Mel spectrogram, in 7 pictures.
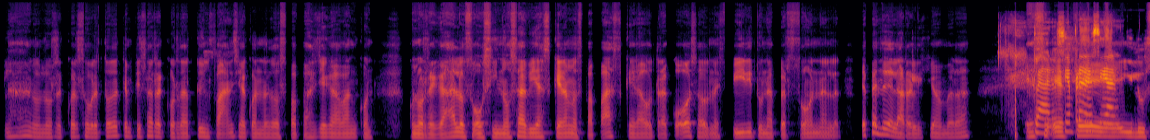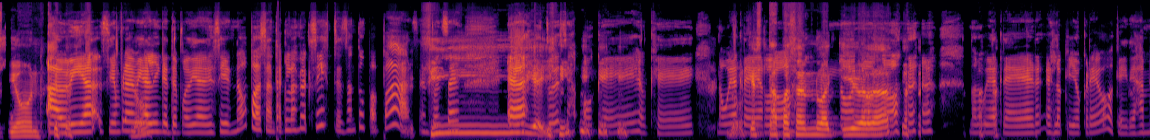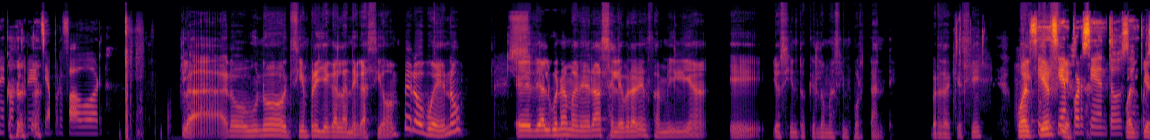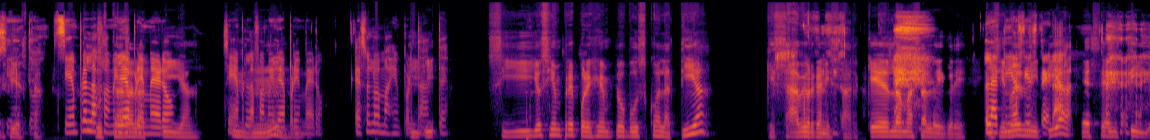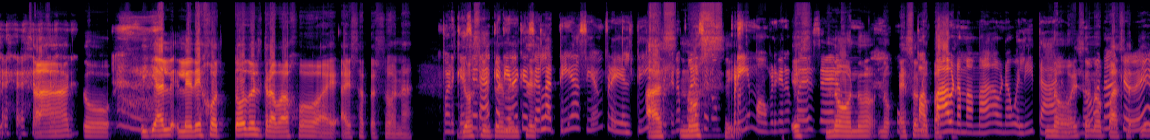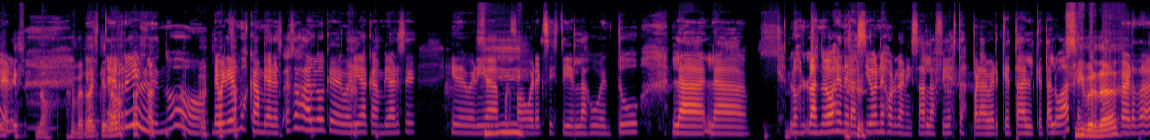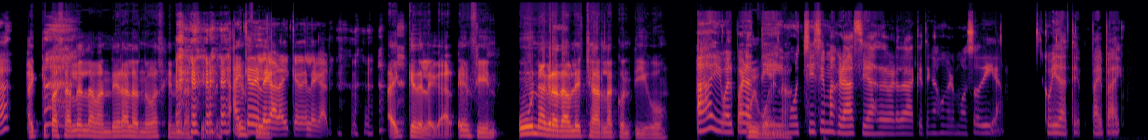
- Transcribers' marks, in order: unintelligible speech; background speech; tapping; chuckle; put-on voice: "No, pues Santa Claus no existe, son tus papás"; drawn out: "Sí"; laughing while speaking: "ahí"; fan; chuckle; chuckle; chuckle; chuckle; laugh; chuckle; chuckle
- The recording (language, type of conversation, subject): Spanish, podcast, ¿Cómo celebran las fiestas en tu familia?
